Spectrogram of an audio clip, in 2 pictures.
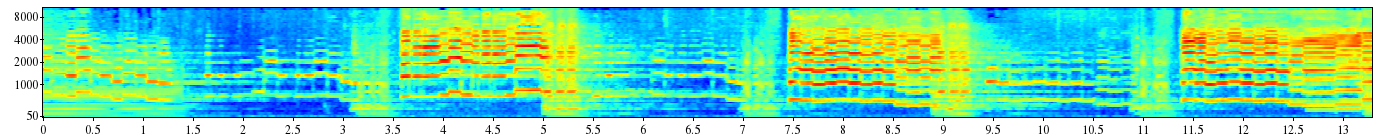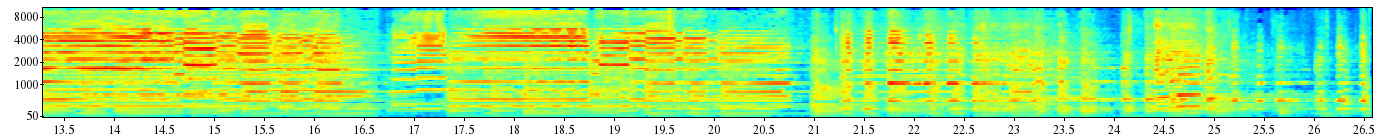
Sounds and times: Music: 0.0s - 26.5s.

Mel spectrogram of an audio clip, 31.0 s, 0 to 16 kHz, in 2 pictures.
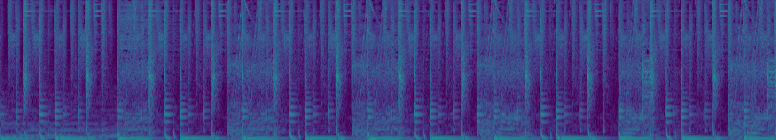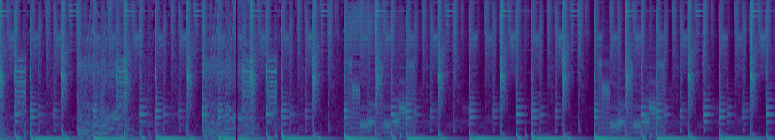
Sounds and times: Music: 0.0s - 31.0s.

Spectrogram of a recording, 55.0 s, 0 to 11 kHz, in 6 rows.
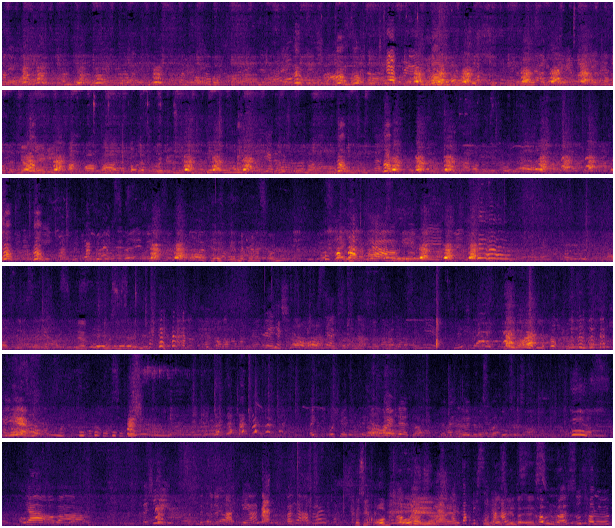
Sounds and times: Music: 0.0s - 16.3s
Bow-wow: 6.2s - 7.2s, 7.8s - 8.9s, 14.2s - 16.1s, 17.2s - 19.0s, 24.6s - 25.7s.

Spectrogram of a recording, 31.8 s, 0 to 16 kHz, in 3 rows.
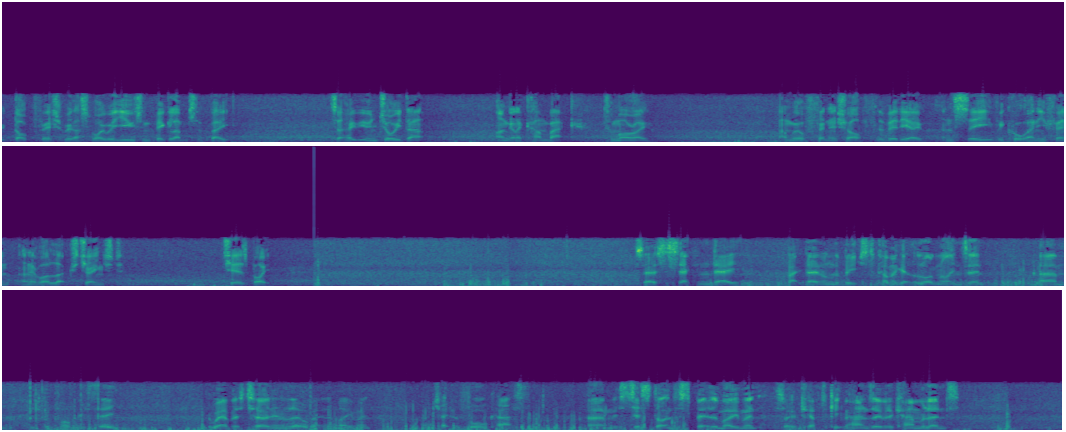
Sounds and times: Waves, surf: 0.0s - 31.8s.

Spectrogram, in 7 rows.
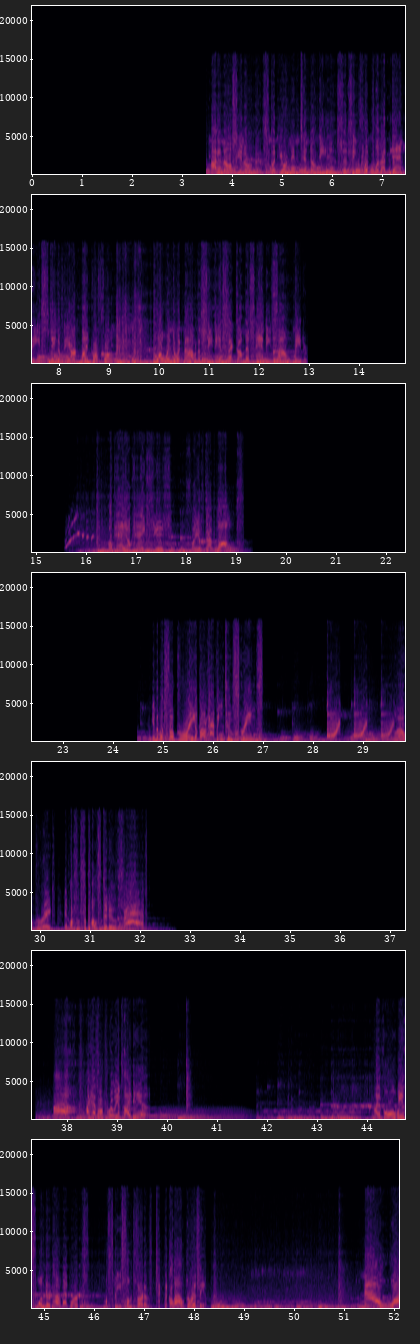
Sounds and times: Speech: 3.5s - 9.2s, 9.9s - 13.0s, 16.4s - 19.2s, 24.7s - 27.0s, 29.6s - 32.2s, 37.7s - 39.7s, 43.5s - 48.4s, 51.3s - 52.1s
Music: 3.5s - 13.0s, 15.8s - 19.4s, 24.5s - 32.8s, 37.4s - 52.1s.

